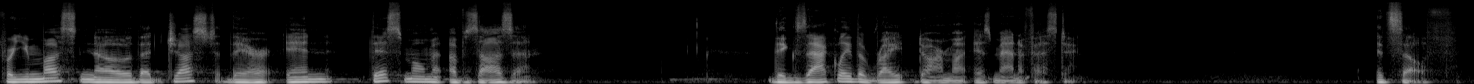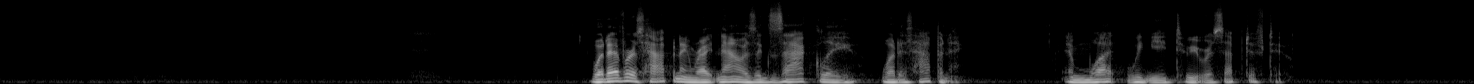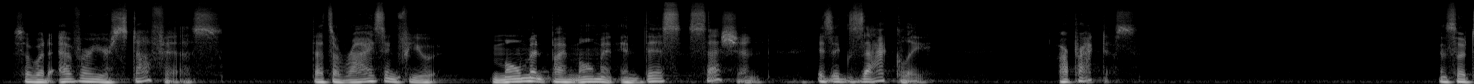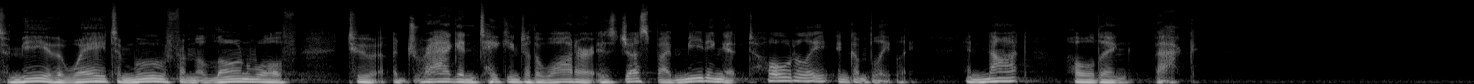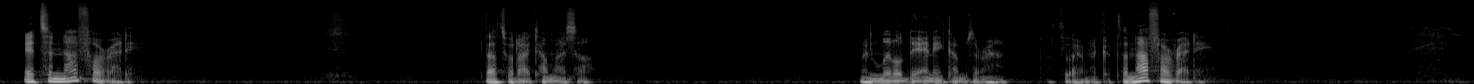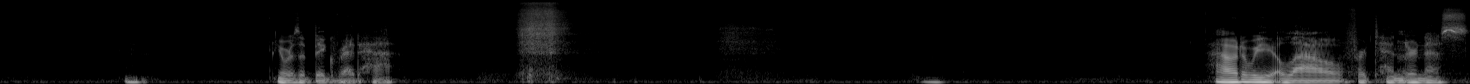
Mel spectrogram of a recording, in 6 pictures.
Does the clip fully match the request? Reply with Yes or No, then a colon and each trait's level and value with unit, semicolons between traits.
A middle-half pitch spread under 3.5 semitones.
Yes: average, 2.8 semitones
